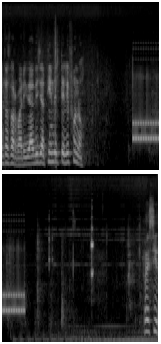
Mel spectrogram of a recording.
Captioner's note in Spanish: Suena el teléfono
